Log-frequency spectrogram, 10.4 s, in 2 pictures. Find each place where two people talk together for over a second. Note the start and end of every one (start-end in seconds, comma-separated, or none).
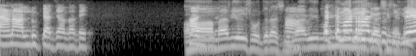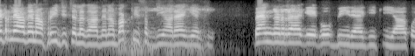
3.6-5.2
